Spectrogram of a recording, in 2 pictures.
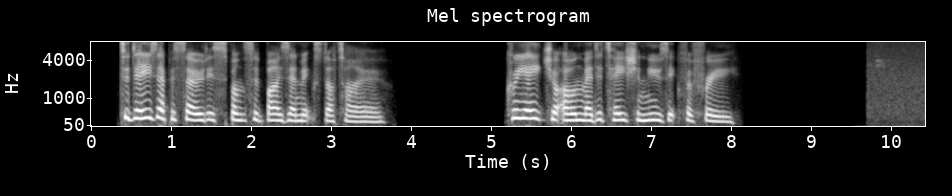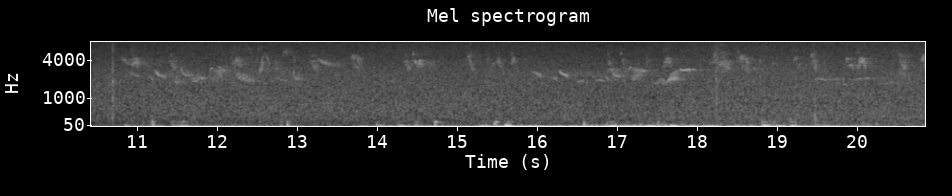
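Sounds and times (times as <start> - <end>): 
speech: 0.4 - 3.7, 5.2 - 8.1
rain hiss: 9.7 - 20.8
birds chirping: 10.7 - 20.8.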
